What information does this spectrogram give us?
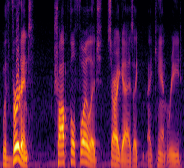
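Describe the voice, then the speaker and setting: Streaming to his viewers, a man reads a book aloud dramatically and occasionally breaks off for chatty digressions. His voice sits fairly low, sounds very animated, and keeps a moderate pace.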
